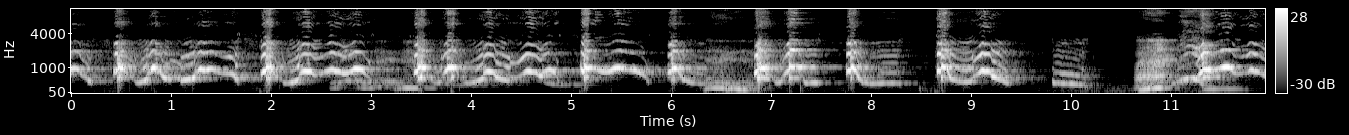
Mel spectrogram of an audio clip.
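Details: Pet greyhound, a rescue dog settled with a family, giving a series of short wavering howls and yips, each a bent, yodel-like note, repeated roughly every half second with brief pauses.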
